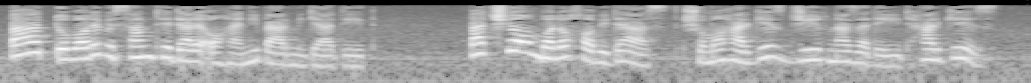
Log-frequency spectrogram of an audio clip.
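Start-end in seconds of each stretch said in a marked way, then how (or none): none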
